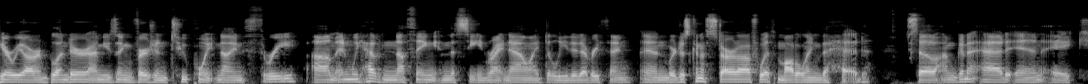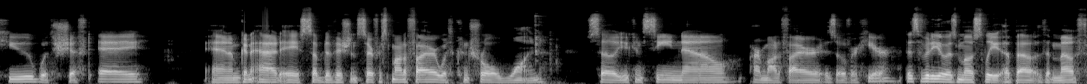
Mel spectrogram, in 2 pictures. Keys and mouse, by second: 3.1 middle click, 5.2 middle click, 9.1 shift+a, 16.2 ctrl+1, 17.6 click, 19.6 middle click, 20.1 middle click.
